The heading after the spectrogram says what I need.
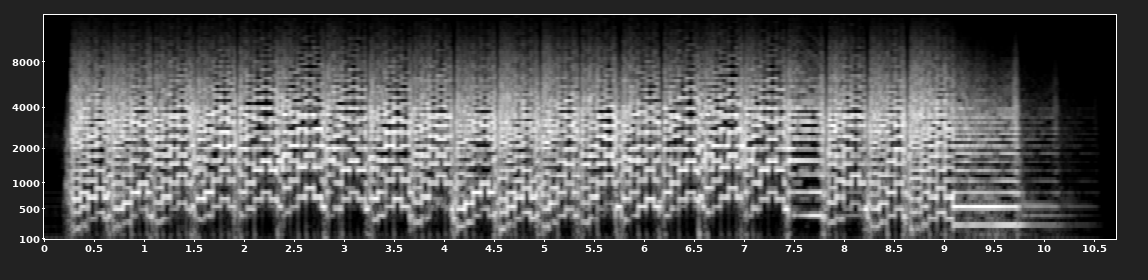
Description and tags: Electric guitar effect 3
I made this effect with a patch from the Boss GT10
Boss, Electric, GT, effect, guitar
